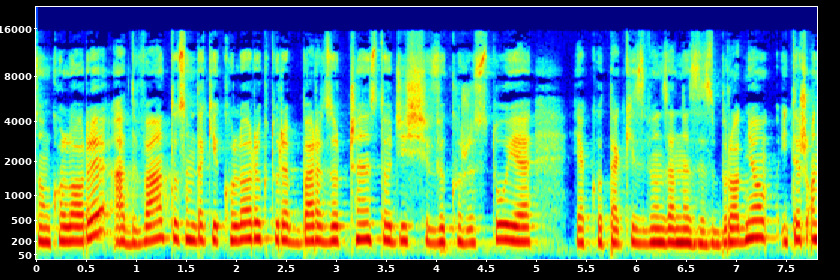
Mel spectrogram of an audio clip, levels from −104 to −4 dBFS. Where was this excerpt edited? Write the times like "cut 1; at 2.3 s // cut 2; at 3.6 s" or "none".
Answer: none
